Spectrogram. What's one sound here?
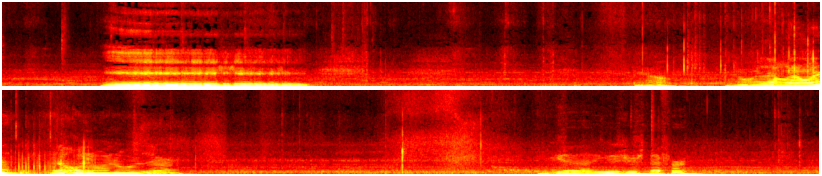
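A dog whines and howls close by.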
